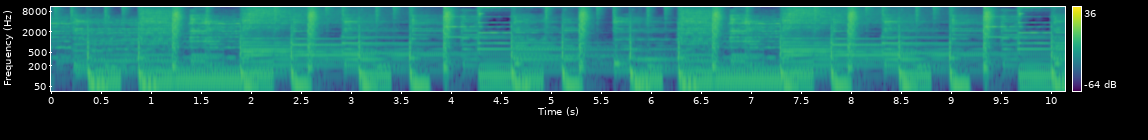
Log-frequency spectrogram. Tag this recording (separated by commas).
Music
